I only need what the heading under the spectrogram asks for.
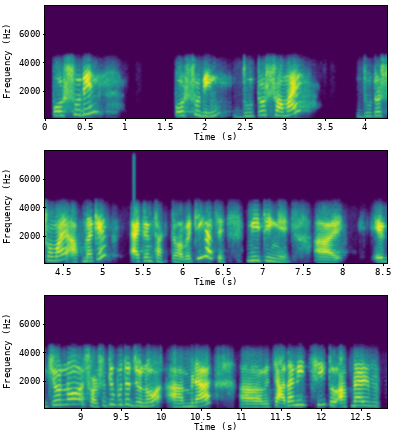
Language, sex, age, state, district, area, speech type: Bengali, female, 18-30, West Bengal, Jalpaiguri, rural, conversation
